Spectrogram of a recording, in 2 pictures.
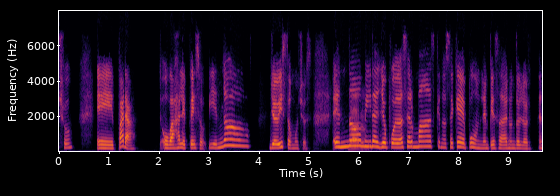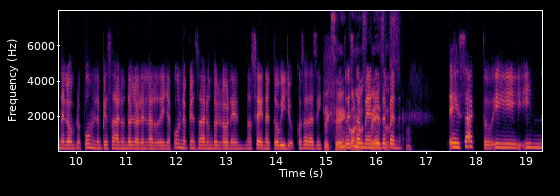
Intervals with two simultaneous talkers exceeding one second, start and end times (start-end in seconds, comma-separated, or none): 14.9-16.5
